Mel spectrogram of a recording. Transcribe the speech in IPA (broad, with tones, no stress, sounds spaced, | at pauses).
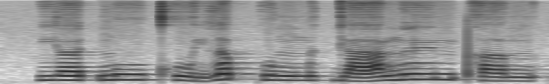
j œː˨ t̚ ŋ uː˧ kʰ uː˨˩ j l ɐ˥ p̚ kʷ ɐ˨ ŋ m ɪ˨ k̚ j aː˨˥ ŋ l yː˥ m pʰ ɐ˧ ŋ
